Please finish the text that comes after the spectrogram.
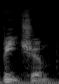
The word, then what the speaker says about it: Beauchamp: we've had kid worth beauchamp which is pronounced beechum we've had grubby pronounced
